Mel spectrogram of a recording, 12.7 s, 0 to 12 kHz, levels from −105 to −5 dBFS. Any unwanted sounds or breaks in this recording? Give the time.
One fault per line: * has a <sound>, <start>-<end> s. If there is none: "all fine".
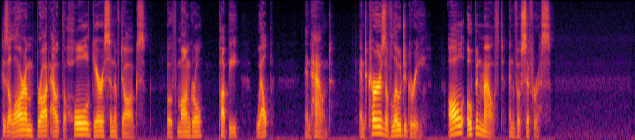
all fine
